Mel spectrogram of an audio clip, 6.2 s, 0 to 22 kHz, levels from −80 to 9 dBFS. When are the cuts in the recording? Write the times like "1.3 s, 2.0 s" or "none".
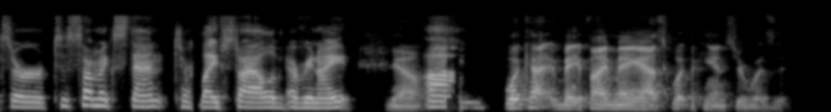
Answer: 1.4 s, 2.1 s, 3.7 s, 5.2 s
